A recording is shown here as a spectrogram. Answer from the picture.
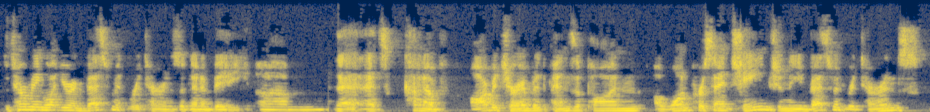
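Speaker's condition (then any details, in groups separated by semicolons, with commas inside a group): No condition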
